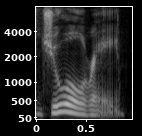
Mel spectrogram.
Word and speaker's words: jewelry: And then the other one is jewelry. And realtor. Cuz I hear people say jewelry and realtor. I say jewelry. Jewelry. It's jewel-ry. Jewelry.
